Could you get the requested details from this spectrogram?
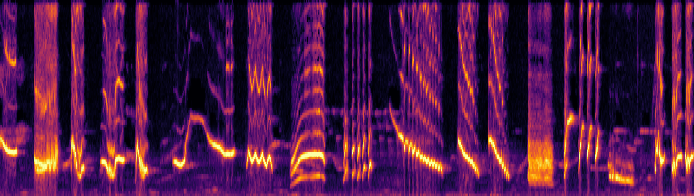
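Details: Puffed-up Asian pied starling in varied, lively song, switching among scratchy noisy bursts, swooping whistles, and rapid stuttering clicks across a continuous, busy phrase.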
